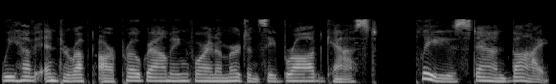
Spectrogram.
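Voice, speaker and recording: A synthetic woman's voice reading scripted emergency broadcast announcements in a stiff, impersonal, measured way. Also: low-pitched, fairly even intonation, dry recording.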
